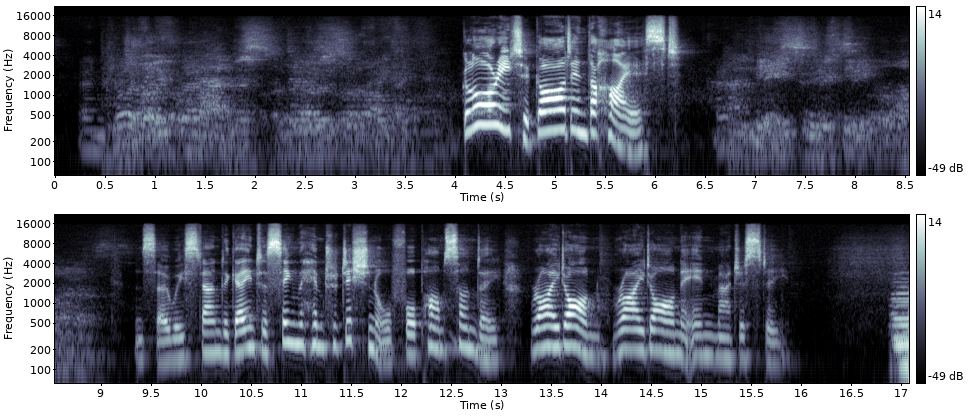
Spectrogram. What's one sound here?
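A woman reads out aloud through a microphone.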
